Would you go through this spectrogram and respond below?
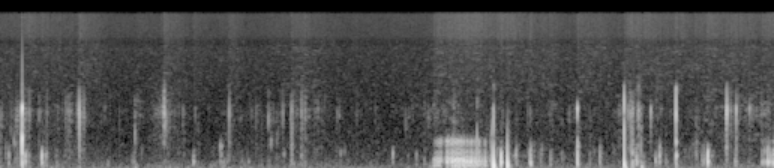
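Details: Scattered gurgles and clicks with a brief low rumbling burst, recorded from the abdomen over the large intestine; active bowel sounds (borborygmi).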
